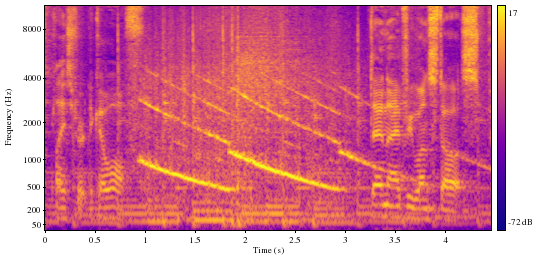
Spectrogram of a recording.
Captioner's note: siren blaring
